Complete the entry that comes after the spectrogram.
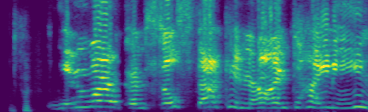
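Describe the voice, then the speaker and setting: Pitched extremely high, the put-on character voice goes along at a moderate pace. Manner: annoyed, frustrated.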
